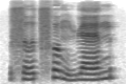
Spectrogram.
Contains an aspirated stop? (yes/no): yes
